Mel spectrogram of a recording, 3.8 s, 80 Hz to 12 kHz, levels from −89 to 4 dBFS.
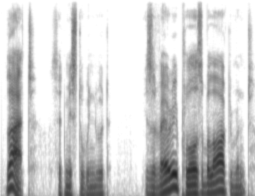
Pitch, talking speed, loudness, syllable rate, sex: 115 Hz, 140 wpm, -19 LUFS, 5.2 syllables/s, male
